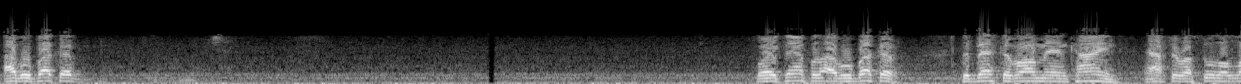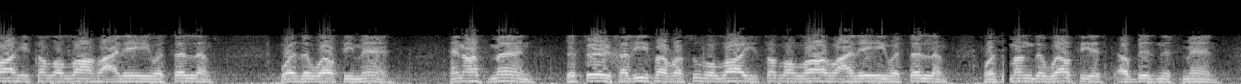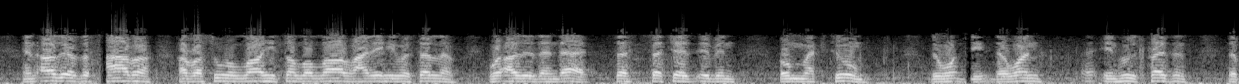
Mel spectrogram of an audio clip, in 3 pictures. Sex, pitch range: male, 130-145 Hz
